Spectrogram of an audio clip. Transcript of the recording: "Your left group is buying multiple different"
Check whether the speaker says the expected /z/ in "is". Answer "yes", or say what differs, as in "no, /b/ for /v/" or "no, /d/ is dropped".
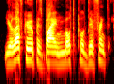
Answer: yes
